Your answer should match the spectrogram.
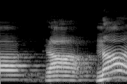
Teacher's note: ण ना जो बोला तो नाक से भी निकली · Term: अनुनासिक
